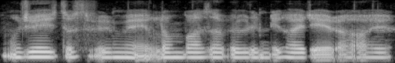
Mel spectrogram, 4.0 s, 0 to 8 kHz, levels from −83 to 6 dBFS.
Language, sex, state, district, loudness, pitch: Hindi, female, Arunachal Pradesh, Papum Pare, -14 LUFS, 145 Hz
